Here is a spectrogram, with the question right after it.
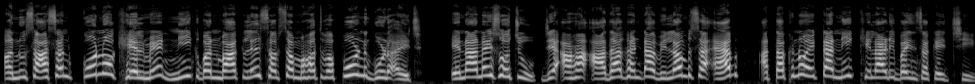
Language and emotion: Maithili, angry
